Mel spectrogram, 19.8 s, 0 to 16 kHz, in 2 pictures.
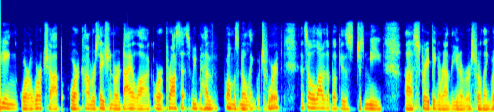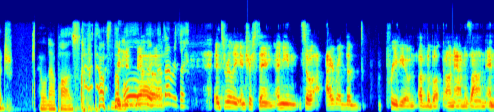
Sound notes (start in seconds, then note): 10.6 laughs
